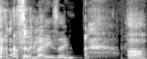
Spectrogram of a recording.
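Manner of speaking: talking through laughter. Reacting to a guest's remark while ending the podcast, laughing while talking. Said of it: "can't stop laughing".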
